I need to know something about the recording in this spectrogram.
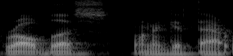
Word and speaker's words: Robles: the and here's what ad robbles or roblas I think his name is pronounced robless want to get that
